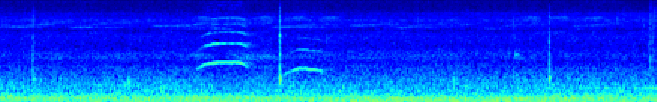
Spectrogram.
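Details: Two wild baby monkeys calling for their mother. A pair of arched, whistled squeals sounds near the middle, followed by a shorter, softer one, over a constant low rumble with a few sharp clicks.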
